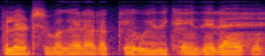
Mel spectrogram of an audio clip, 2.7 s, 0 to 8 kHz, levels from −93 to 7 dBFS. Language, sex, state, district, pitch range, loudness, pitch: Hindi, male, Punjab, Pathankot, 105-110 Hz, -16 LUFS, 105 Hz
